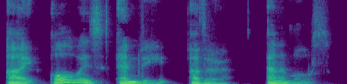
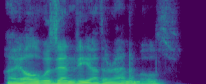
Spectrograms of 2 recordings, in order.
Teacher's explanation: you heard me use a glottal stop at the beginning of every word. · Shown in: first take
